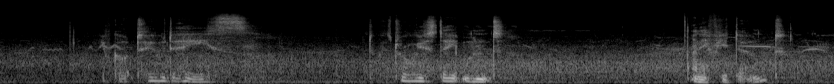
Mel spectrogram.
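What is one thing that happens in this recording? An older woman speaks softly and earnestly, close by.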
